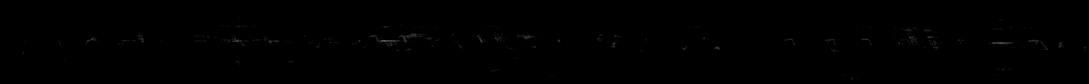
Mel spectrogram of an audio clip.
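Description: Faint birdsong: many small birds chirping and twittering, busiest in the middle of the stretch, with a short lull near the end.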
